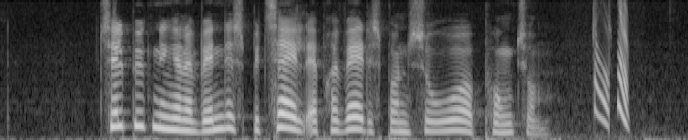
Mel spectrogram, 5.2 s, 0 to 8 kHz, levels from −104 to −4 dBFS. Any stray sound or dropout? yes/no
yes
